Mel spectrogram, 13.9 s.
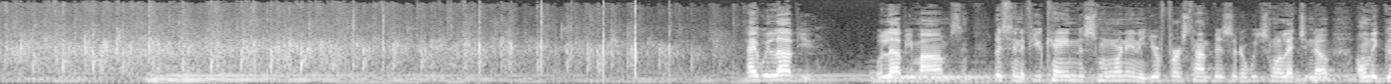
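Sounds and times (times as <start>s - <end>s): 
crowd clapping for mothers: 0.0s - 7.7s
speech: 7.5s - 8.2s, 8.8s - 13.9s.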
